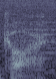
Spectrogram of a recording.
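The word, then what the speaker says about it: Kerr: couldn't take it Deborah Carr it still rhymes with star see more of Deborah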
